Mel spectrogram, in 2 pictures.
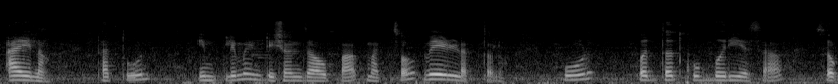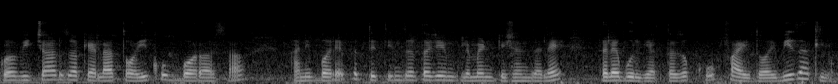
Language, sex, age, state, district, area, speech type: Goan Konkani, female, 30-45, Goa, Salcete, rural, spontaneous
